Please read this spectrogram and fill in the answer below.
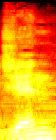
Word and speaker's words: Zen: It's pronounced more like Jen than Zen.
